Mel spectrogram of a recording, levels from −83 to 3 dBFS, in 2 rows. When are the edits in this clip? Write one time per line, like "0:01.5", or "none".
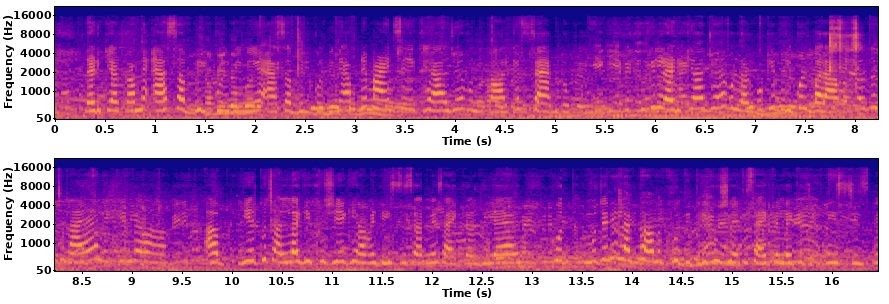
0:08.0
